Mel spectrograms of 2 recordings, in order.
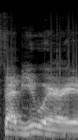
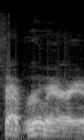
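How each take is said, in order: First: It is pronounced the casual spoken way. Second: It is pronounced fully, as it is spelled. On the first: This is how people say it in speech. "it's February if you're saying it" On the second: This follows how the word is written. "It's February if you're spelling it"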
